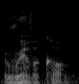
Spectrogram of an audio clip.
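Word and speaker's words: Revachol: He pronounces Revacol with a hard K, unlike other people.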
